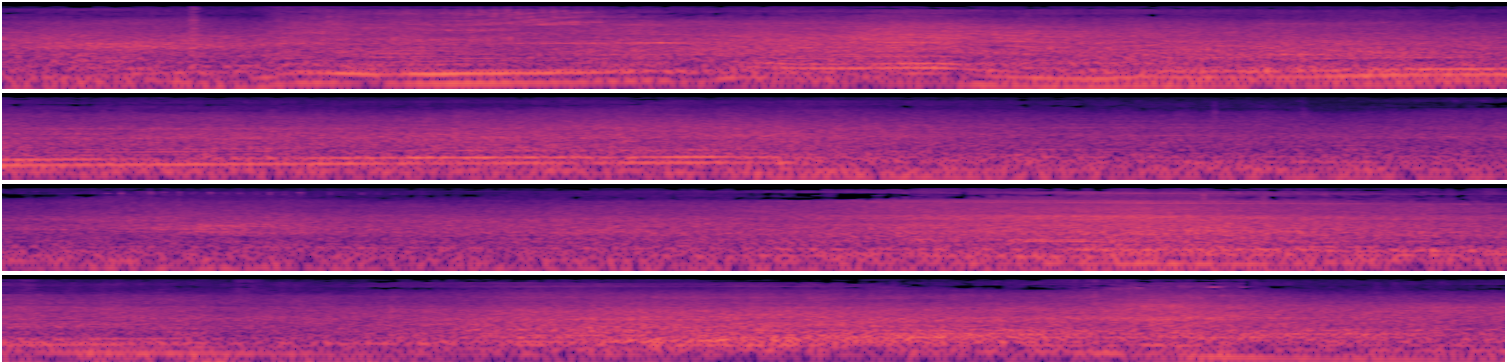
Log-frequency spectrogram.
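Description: Vehicle engine and tyre-on-road noise heard from inside the cab on a highway. The engine rises in pitch in steps during the first ten seconds or so as it gains speed through the gears, then settles under steady road noise.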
